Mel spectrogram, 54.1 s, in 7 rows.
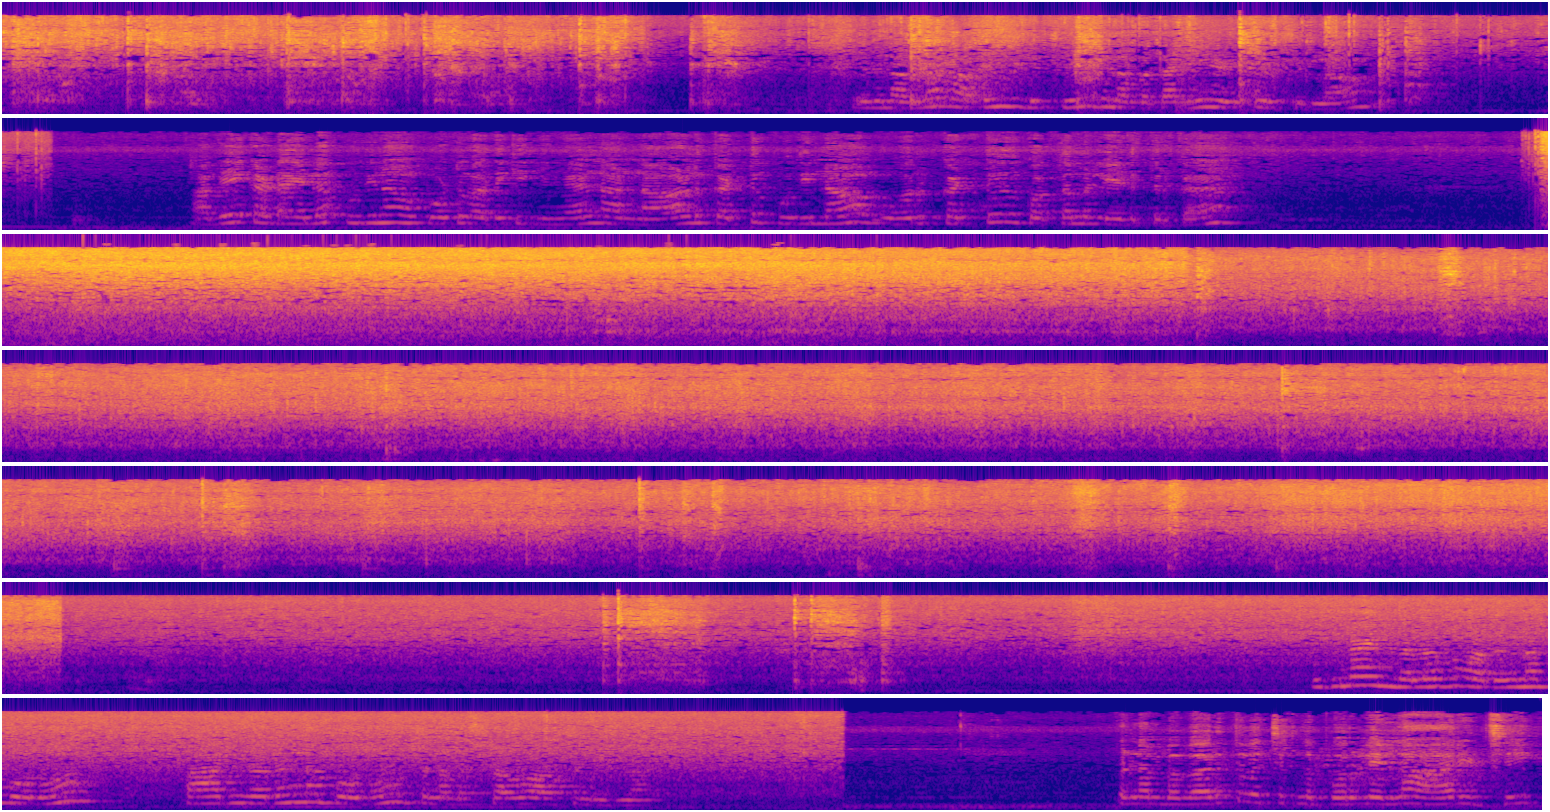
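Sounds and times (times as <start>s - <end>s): metal spatula scraping a pan: 0.0s - 7.9s, 22.5s - 23.1s, 31.4s - 33.1s, 34.1s - 35.6s, 41.6s - 43.3s
leaves sizzling in hot oil: 0.0s - 8.0s, 15.3s - 50.6s.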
